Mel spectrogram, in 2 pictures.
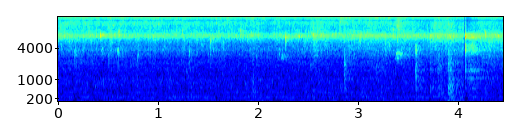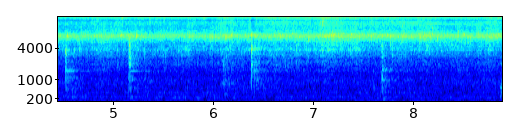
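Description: Asparagus fries in grease in a pan, a steady close sizzle with faint stirring clicks running throughout, no talking.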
